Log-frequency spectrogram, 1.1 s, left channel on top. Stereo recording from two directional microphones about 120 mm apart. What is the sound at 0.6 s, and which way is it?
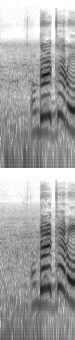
Speech, 15° right (ahead or behind).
